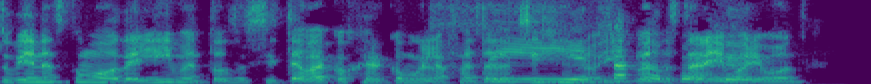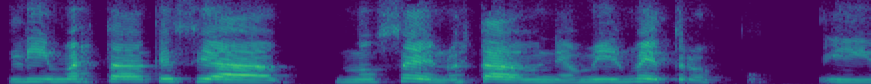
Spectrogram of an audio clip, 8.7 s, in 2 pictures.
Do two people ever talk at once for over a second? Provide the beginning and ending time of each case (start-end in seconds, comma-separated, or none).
2.1-3.9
